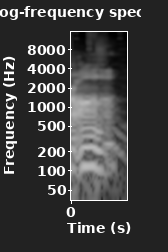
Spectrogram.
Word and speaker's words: Ana: Is it Ana or Ana? It's Ana.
